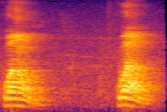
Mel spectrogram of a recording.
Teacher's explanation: o som também sai pelo nariz vejam bem digo quão quão o som está produzido também pelo nariz por isso é tritongo nasal · O som está produzido também pelo nariz, por isso é tritongo nasal, tritongo porque tem 3, vogal, semivogal, com vogal, enfim.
